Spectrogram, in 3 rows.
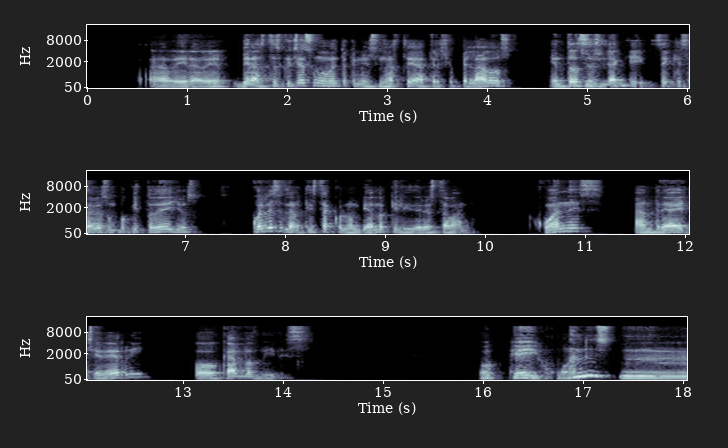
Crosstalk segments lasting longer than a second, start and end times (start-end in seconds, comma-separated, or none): none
